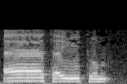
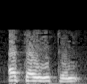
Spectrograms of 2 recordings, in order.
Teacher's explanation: آتيتم مد، مد بدل في أول الكلمة، أما أتيتم لا يوجد مد في الهمزة، الهمزة مباشرة حركة، يعني فتحة واحدة فقط ثم النقل إلى التاء.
